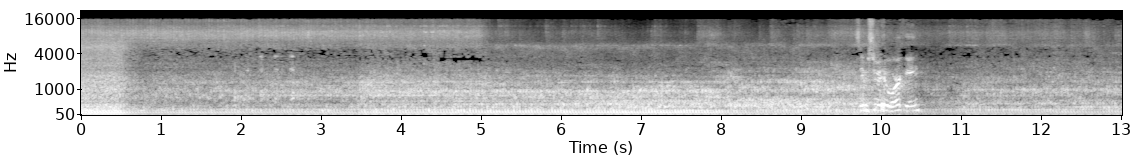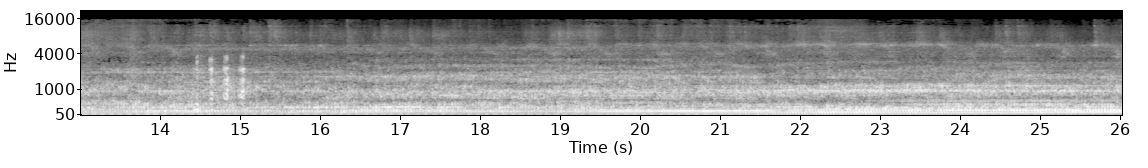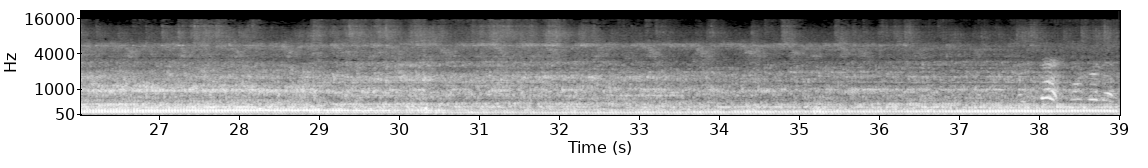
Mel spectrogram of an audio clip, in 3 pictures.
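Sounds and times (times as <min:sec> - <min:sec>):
lawn mower engine running: 0:00.0 - 0:39.0.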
